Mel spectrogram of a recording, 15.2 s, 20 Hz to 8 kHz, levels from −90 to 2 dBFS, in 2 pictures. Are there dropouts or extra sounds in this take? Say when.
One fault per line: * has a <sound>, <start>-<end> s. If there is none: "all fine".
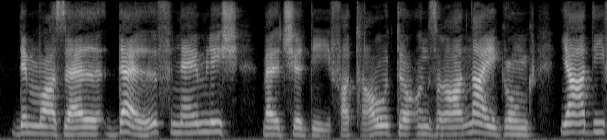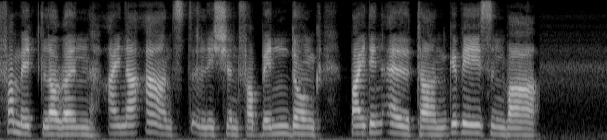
all fine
